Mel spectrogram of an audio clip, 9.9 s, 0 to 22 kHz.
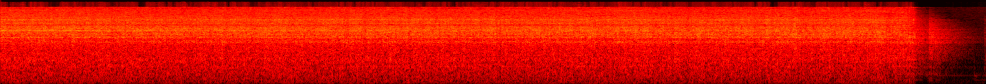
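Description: A Snap-on CT-9010 mid-torque cordless impact wrench hammers steadily and loudly on a stuck bolt for about nine seconds, breaking it free, then cuts off abruptly.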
